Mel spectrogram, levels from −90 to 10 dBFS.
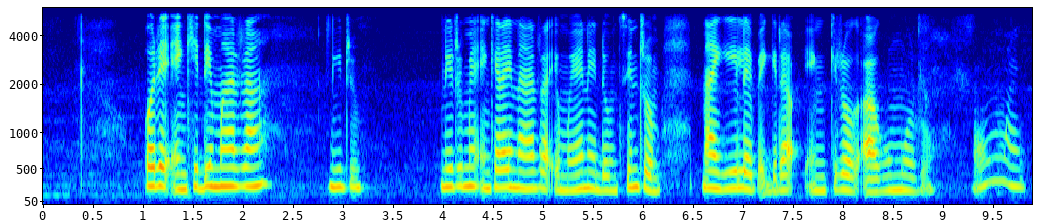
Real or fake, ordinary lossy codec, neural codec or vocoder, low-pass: real; none; none; 5.4 kHz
